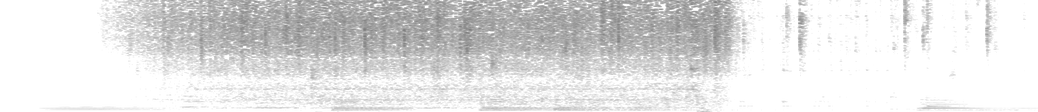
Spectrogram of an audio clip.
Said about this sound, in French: Est-ce que ça te va si je prends ma douche? J'avais passé la journée dehors, puis j'en avais vraiment besoin.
